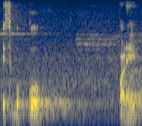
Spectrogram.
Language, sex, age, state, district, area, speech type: Hindi, male, 30-45, Madhya Pradesh, Hoshangabad, rural, spontaneous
